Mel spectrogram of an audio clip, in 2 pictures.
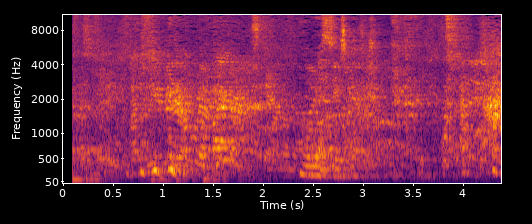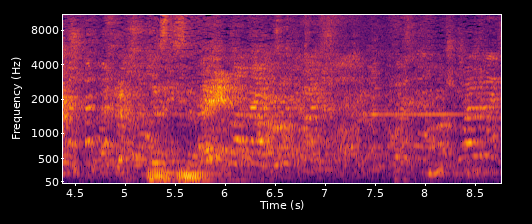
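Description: A woman sings into a microphone over loudspeakers.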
